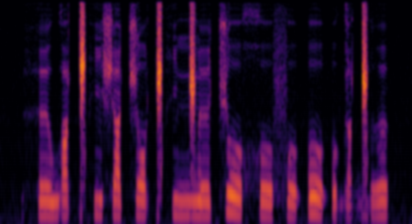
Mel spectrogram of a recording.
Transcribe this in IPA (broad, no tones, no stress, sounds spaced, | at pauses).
h ø w ɑ ǁʰ i ʃ ɑ t͡ʃ ɔ ǁʰ i ŋ͡ǁ ø t͡ʃ o x o f o ʔ o ʔ o ɡ ɑ ɡ͡ǁ ɵ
